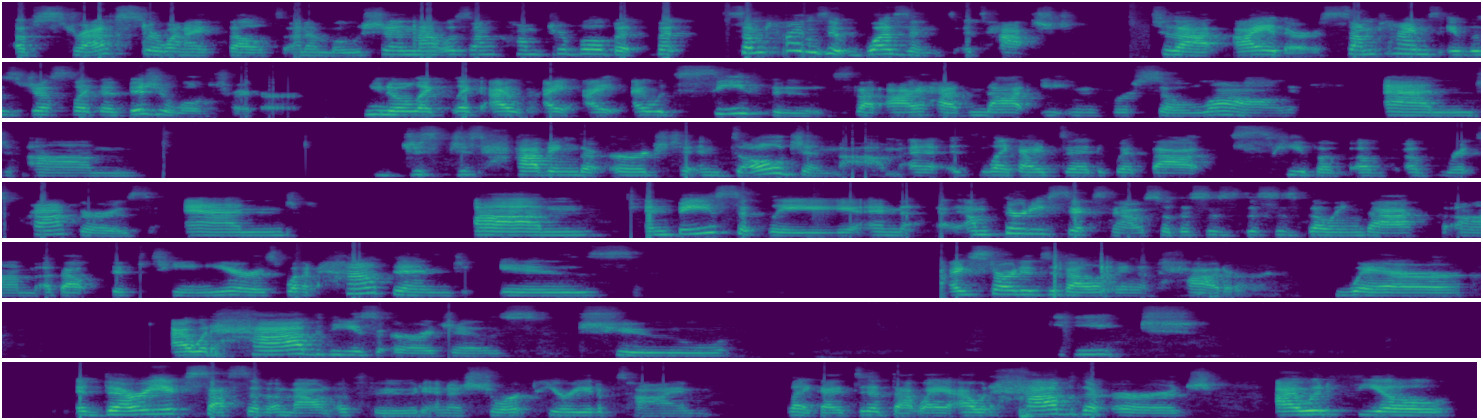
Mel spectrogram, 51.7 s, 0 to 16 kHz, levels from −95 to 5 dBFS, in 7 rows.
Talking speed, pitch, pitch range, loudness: 150 wpm, 215 Hz, 195-250 Hz, -32 LUFS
